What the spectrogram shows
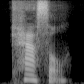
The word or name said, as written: castle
